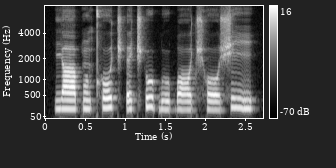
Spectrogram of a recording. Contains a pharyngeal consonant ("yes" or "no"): no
